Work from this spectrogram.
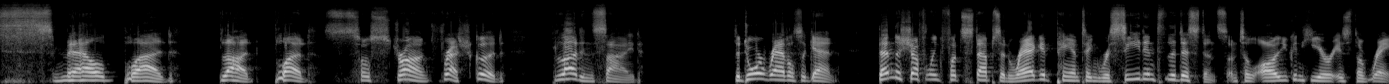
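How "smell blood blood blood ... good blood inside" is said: rough, thin, slow, scratchy rasping creature voice. Narrating a story where an unseen thing behind a closed door speaks, in a thin, rasping, scratchy voice. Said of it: "a thin, rasping voice, rough and scratchy like branches scraping".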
